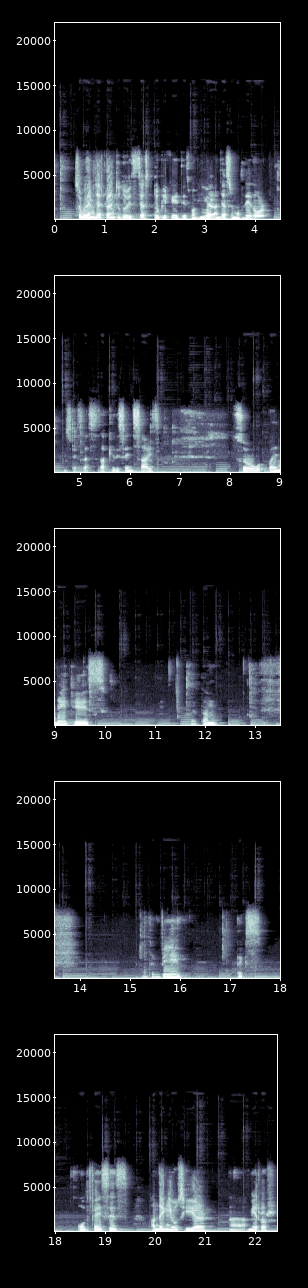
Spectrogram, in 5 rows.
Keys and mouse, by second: 3.7-5.5 middle drag, 11.4 z, 15.2 r, 16.9 x, 20.7-22.4 drag.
